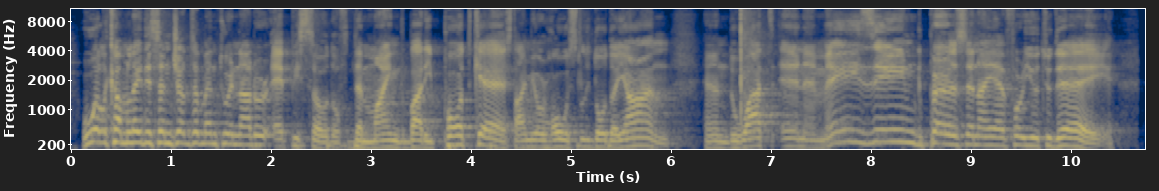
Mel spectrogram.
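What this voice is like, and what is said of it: Jewish-accented English. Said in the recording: “with the sexy Jewish accent”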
